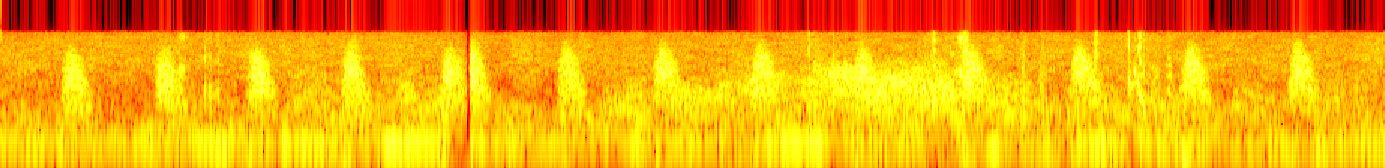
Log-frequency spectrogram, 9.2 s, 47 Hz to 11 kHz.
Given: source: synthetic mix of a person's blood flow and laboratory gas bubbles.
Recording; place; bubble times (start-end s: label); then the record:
Doppler ultrasound of blood flow; subclavian vein
1.03-1.31 s: bubbles
1.34-1.47 s: bubbles
5.35-5.65 s: bubbles
5.73-5.84 s: bubbles
6.10-6.50 s: bubbles
6.78-6.87 s: bubbles
6.92-7.01 s: bubbles
7.26-7.35 s: bubbles
7.52-7.91 s: bubbles
From the record:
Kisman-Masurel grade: 221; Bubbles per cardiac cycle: several, 3 to 8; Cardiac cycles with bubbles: 10 to 50%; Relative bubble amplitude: barely perceptible (0.100 to 0.250); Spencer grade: 2 (many but less than half of the cardiac periods contain bubble signals, singularly or in groups); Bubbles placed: anywhere in the cardiac cycle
